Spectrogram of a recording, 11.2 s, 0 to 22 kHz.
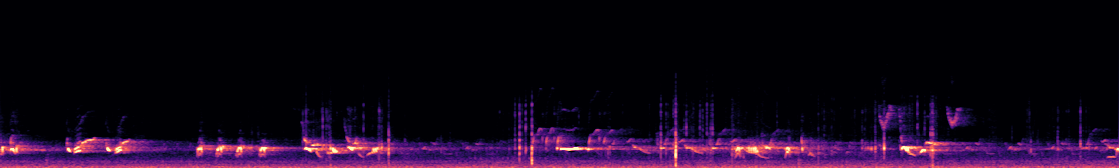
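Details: Bald eagles of a wild mated pair at the National Arboretum nest in Washington D.C., morning of 15 April 2022, via nest camera; near-continuous high squeaky chirps and chittering runs, with a few sharp clicks and knocks.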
